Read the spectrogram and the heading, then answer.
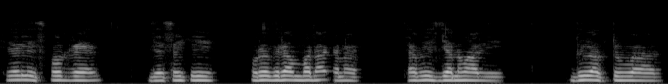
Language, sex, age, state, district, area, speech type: Santali, male, 60+, Jharkhand, Bokaro, rural, spontaneous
